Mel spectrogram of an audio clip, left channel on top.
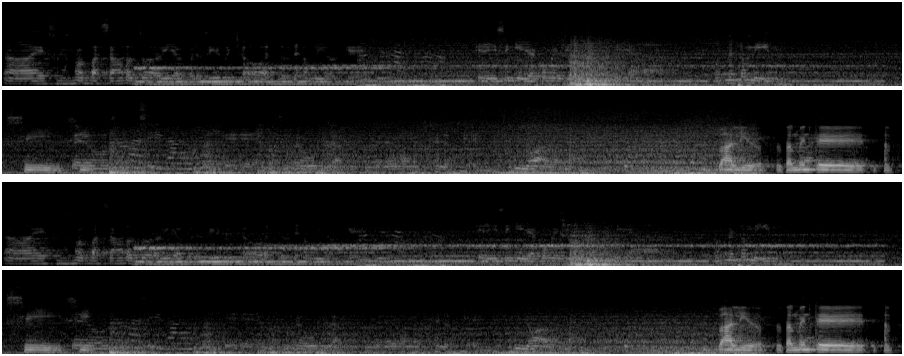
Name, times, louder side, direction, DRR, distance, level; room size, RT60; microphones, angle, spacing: voice 1, 0.0-3.7 4.7-6.9 7.1-7.9 9.7-10.7 11.0-14.9 15.2-15.5 15.9-16.0 16.4-16.6 16.9-17.7, left 2 dB, 50° left, 2.9 m, -45 dB
sound 1, 1.3-8.8, right 2 dB, 50° right, 1.1 m, -41 dB
sound 2, 3.5-16.6, left 1 dB, 75° left, 1.3 m, -40 dB
voice 2, 9.0-9.9 16.1-17.9, right 1 dB, 10° right, 1.1 m, -31 dB
29.5 x 23.5 x 6.3 m
head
